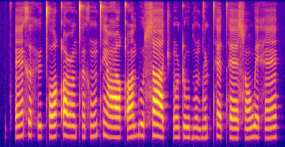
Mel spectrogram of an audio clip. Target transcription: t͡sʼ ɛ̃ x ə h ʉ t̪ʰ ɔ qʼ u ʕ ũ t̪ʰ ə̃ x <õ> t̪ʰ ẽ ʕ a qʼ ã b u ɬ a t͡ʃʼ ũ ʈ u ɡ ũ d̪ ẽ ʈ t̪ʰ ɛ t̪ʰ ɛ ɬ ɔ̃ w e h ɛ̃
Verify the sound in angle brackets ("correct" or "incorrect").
incorrect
